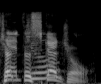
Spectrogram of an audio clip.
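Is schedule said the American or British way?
American. Schedule is said with an American pronunciation. The speaker calls it right.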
